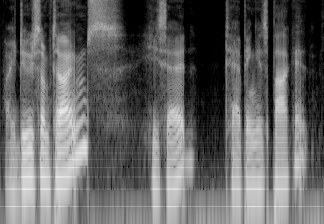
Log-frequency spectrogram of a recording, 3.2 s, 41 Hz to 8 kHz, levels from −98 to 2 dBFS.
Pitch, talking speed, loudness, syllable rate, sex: 115 Hz, 150 wpm, -20 LUFS, 5.0 syllables/s, male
